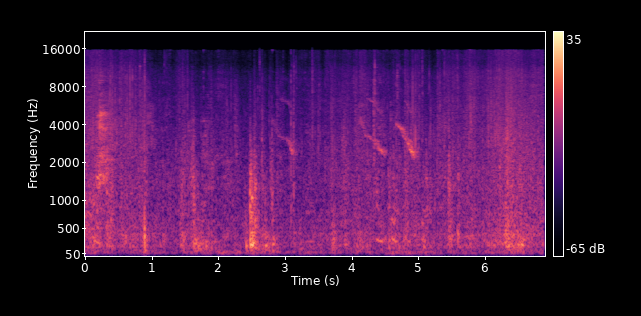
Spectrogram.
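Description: Young girls chatter and squeal close by.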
